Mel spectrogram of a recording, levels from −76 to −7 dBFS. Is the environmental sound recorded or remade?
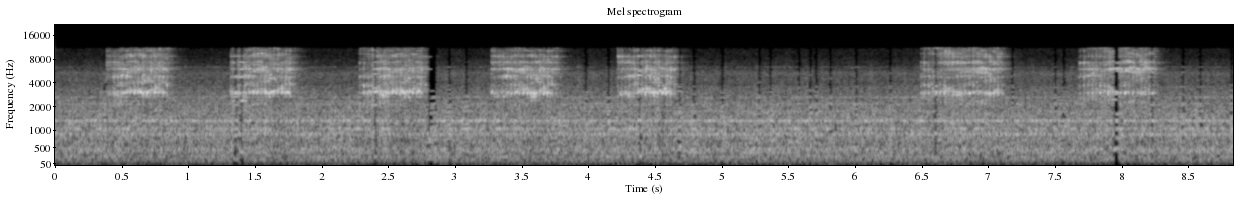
recorded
